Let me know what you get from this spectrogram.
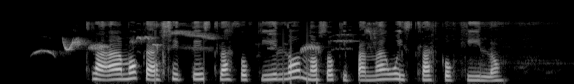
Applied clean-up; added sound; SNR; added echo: none; Bird; 14 dB; none.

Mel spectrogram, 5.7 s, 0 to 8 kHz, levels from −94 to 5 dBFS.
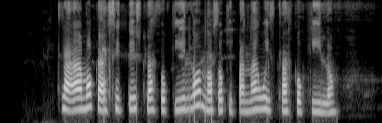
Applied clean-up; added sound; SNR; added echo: neural separator model SepFormer DNS4.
